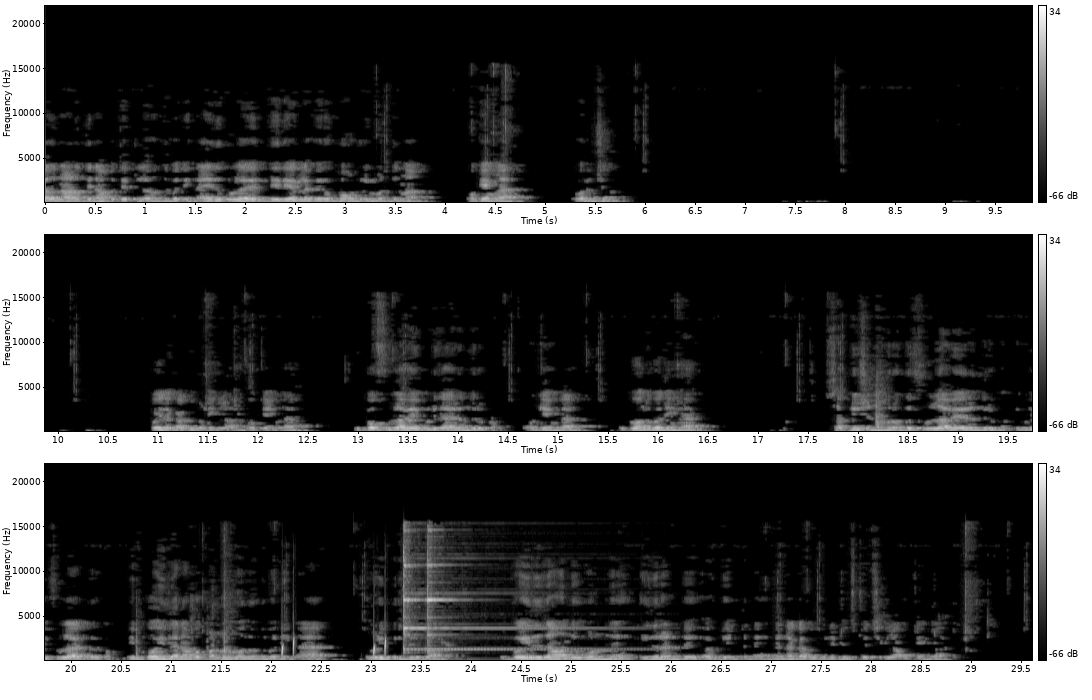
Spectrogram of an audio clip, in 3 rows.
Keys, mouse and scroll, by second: 4.4 right click, 8.3-8.8 scroll down 1, 8.8-10.9 scroll up 1, 10.9-11.3 typing, 12.1 scroll down 1, 12.9 scroll up 1, 13.4-14.1 typing, 16.0 typing, 17.6 double click, 18.2 Escape, 20.9 typing, 23.5 Escape, 26.3-26.9 scroll up 1, 27.3 double click, 28.2-29.2 typing, 29.5 scroll down 1.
